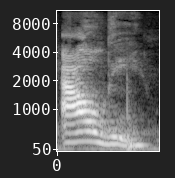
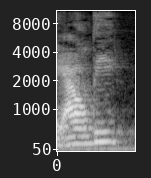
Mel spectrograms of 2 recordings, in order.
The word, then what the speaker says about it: Aldi: Like they say like gloss, but they say Aldi. It's so bizarre to me cuz we say Aldi like the word all like a L.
